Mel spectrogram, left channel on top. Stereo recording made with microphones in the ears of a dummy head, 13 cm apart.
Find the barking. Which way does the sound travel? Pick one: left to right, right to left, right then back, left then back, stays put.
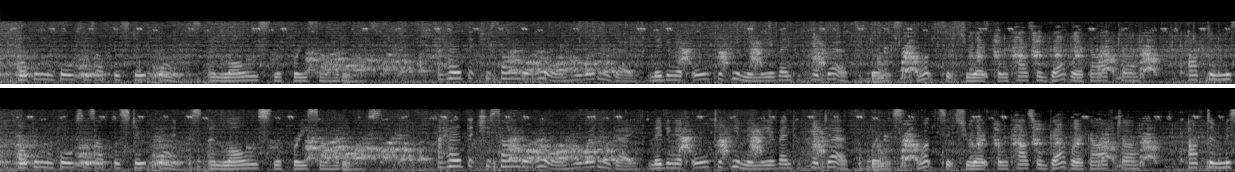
right to left.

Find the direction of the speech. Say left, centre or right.
right.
